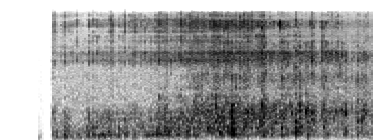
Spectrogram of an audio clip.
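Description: A hand-held steel Farberware kitchen knife slices down through a palm-sized solid dome of blue and tan kinetic sand on a white surface, pressing and cutting the soft, dense sand. After a brief silence, a steady, bright, gritty crackle and hiss starts abruptly and swells slightly as the blade works through.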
